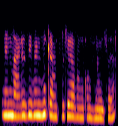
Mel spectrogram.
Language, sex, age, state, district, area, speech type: Telugu, female, 30-45, Andhra Pradesh, Nandyal, rural, conversation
